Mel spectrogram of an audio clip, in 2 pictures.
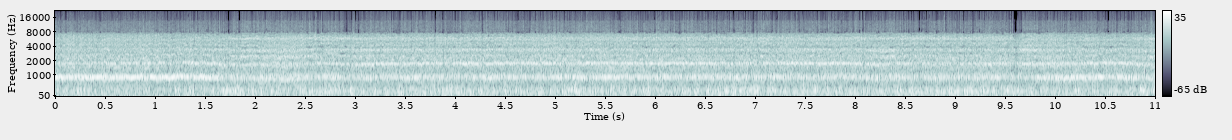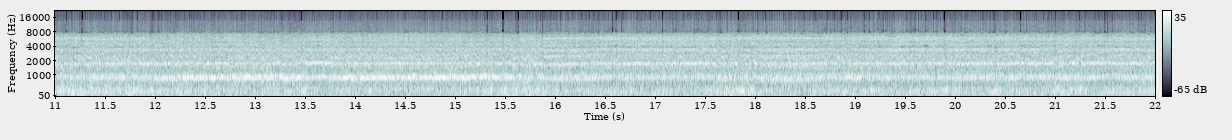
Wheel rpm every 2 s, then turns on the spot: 210, 220, 230, 230, 230, 220, 220, 220, 230, 230, 230.
none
